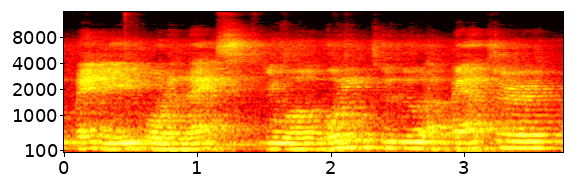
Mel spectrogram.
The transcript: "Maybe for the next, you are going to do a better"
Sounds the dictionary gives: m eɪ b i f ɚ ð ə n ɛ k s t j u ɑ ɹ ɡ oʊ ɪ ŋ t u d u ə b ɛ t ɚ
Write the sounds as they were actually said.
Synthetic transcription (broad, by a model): m eɪ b i f ɚ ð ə n ɛ k s t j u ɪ l ɡ oʊ ɪ ŋ t u d u ə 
